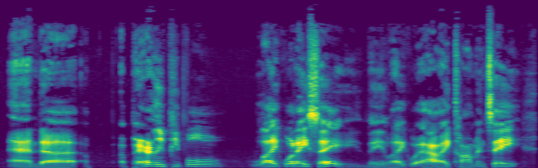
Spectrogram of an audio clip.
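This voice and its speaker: At a moderate pace, a man talks loudly at a medium pitch with ordinary pitch variation. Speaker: guest. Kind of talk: casual chat.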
